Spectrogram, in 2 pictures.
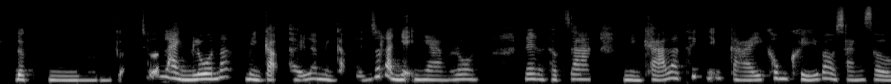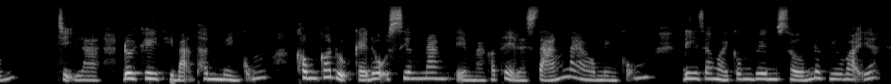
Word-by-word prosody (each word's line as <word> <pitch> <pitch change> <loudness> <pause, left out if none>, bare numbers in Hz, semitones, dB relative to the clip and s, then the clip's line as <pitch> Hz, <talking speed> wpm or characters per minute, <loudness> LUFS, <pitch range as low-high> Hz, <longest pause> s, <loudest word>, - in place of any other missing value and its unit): được, 225 -1 +5 0.2
ừm, 195 -1 0 0.2
kiểu, - - -9 0.2
chữa - - +3
lành 280 -12 +5
luôn 250 +2 +8
á. 335 - -3 0.2
Mình 225 -3 +4
cảm - - +4 0.2
thấy 200 -1 -1
là 255 +2 -2
mình 230 -4 +3
cảm - - -7
thấy 195 - -11
rất 370 - -2
là - - +6
nhẹ 235 +2 +5
nhàng 215 -2 +1
luôn. 230 +1 -2 0.5
Nên 245 0 0
là 230 - -2
thật 215 -3 -6
ra 230 +1 -2 0.3
mình 205 -2 +2
khá 210 -2 0
là 285 +1 -1
thích 360 - -4
những 285 +1 -9
cái 205 -1 -2
không 270 0 0
khí 220 -1 +2
vào 275 -3 -1
sáng 210 -2 -3
sớm, 210 +4 -3 0.5
chỉ - - -1
là 200 -1 -5 0.2
đôi 265 +1 +8
khi 270 -1 +4
thì 215 - -1
bản 195 -2 0
thân 240 -3 +2
mình 205 -4 +1
cũng 280 +7 -7 0.3
không 295 -2 +4
có 330 +2 +2
được 295 -7 +3
cái 205 -1 +2
độ 260 +2 +3
siêng 270 +1 +3
năng 275 -1 -2
để - - -2
mà 190 -1 -2
có 215 - -4
thể 270 -3 +1
là 185 -1 -2
sáng 195 - 0
nào 245 - -3
mình 195 -1 -2
cũng 295 +8 -8 0.3
đi 270 0 +1
ra 265 - -3
ngoài 240 -5 +1
công 245 0 -1
viên 250 -1 +2
sớm 215 -3 +1
được 295 - 0
như 245 -1 -3
vậy 240 - -3
á. 265 +5 -4
235 Hz, 230 wpm, -27 LUFS, 205-265 Hz, 0.5 s, luôn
